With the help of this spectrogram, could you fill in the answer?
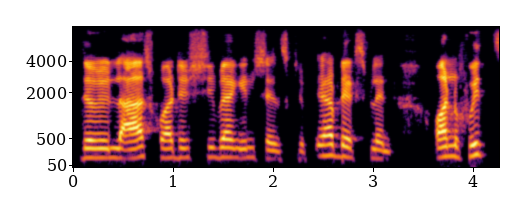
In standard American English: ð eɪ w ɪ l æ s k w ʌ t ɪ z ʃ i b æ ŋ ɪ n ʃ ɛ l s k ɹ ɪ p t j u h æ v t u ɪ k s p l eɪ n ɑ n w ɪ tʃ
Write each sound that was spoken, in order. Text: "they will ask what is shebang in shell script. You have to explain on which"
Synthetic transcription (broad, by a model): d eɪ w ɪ l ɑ s k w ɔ t ɪ z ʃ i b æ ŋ ɪ n s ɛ n s k ɹ ɪ p t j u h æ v t u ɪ k s p l eɪ n ɑ n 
